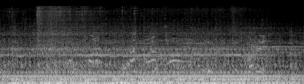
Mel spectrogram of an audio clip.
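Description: A small dinghy outboard motor runs steadily with a loud, continuous droning rumble and buzzing hum that holds constant throughout, with faint background voices.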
